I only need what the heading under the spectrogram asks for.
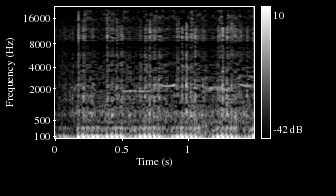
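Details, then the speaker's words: Fiat Tipo heard at the exhaust pipe at normal idle, after dropping from fast idle: heavy, low, unevenly pulsing thrum with visible exhaust vibration. Rough idle; blocked catalytic converter or ECU/sensor faults suspected. "you can hear now that this is kind of normal idle and then Jim will take you around to the exhaust pipe and kind of hear the thrum that comes out of that"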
